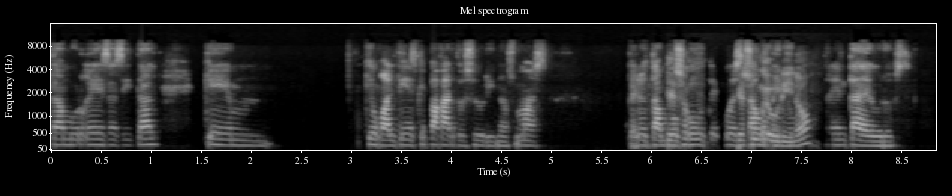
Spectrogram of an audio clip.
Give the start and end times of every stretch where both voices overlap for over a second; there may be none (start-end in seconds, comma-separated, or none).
6.2-7.7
